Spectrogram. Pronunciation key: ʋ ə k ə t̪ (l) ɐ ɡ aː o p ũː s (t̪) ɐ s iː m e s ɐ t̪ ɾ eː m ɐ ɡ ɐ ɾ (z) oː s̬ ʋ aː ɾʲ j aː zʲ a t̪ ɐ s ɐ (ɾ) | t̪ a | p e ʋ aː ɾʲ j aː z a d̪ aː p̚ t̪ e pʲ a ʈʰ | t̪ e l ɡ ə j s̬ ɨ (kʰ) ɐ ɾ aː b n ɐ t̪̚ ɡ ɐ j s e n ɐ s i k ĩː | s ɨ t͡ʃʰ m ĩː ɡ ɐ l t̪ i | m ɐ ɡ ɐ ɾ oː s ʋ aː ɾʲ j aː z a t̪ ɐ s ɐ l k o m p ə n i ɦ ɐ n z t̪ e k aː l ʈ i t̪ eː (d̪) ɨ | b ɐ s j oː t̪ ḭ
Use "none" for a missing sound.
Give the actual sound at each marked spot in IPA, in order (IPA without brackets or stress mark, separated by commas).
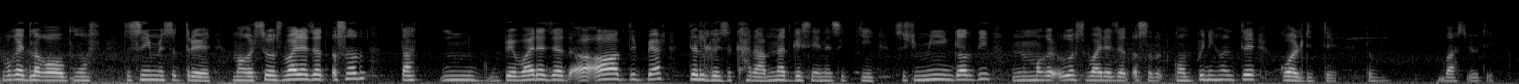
l, t̪, s, l, kʰ, t̪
